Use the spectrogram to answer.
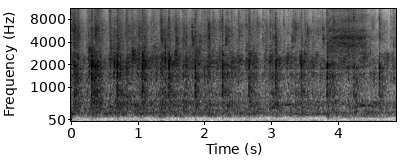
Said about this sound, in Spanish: Amén y amén, Señor. Aleluya. Si gusta de ese aplauso de alabanza al Señor.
